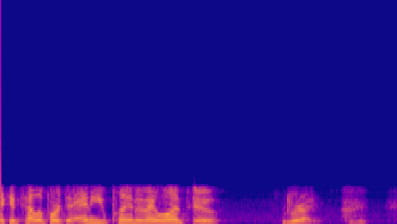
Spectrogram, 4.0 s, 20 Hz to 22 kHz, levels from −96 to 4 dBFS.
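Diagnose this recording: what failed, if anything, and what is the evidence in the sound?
The speech sounds rough and faintly synthetic throughout, confined to a narrow line band of roughly 250 Hz to 3.6 kHz with nothing bright on top. This is the codec stage: the damage is plainly audible and has the rough, synthetic texture of a G.729 codec, which fits G.729A at 8 kbit/s. Each 10 ms frame is rebuilt from a vocal tract filter, a pitch predictor and a handful of pulses rather than from the actual waveform.

From 1.90 to 2.09 s the voice briefly smears into a stretched sound that weakens, then stays thin and distorted before it recovers. This is VoIP packet loss concealed by the speech codec. A network-stage gap of about 20 ms, which fits two lost 10 ms frames, was filled by the decoder repeating its last pitch and filter at falling gain. Because each frame depends on the one before, the distortion lingers well beyond the missing audio.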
